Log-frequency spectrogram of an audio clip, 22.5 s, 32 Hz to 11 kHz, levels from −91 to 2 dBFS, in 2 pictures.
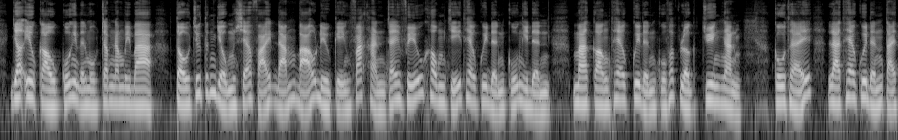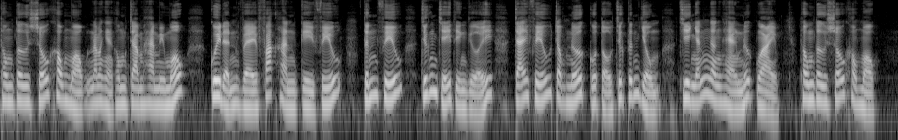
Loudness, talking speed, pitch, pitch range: -24 LUFS, 225 wpm, 150 Hz, 130-180 Hz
